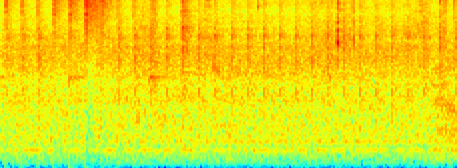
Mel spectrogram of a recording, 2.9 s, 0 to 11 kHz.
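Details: Q-switched 1064nm Hoya Conbio C-6 Medlite laser firing at 10 Hz, a rapid steady train of sharp snapping clicks, on the black ink of a 17-year-old homemade black-and-red tattoo on the arm; laser tattoo removal.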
